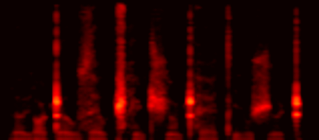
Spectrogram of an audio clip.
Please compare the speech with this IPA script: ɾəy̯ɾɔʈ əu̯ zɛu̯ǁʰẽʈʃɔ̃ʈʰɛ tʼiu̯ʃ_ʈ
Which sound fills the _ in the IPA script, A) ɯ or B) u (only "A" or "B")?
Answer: A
